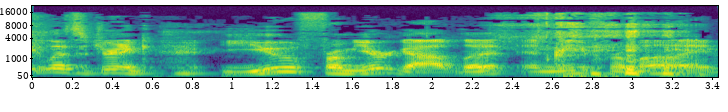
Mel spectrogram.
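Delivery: slow, high, put-on, extremely sarcastic drawl. Quoting a movie character who switches the goblets: imitating a sarcastic movie line. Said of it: "it sounds as sarcastic as possible".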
